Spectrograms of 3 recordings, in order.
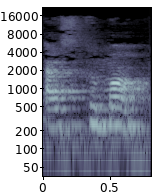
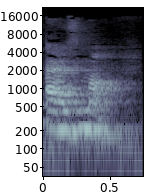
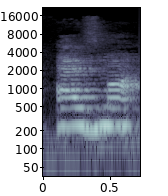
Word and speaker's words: asthma: People pronounce it as asthma. It is not asthma. Spelling उसकी ऐसी है कि वो ऐसे प्रोनाउंसिएशन उसका निकल सकता है कि वो एस्थमा है, बट the real pronunciation is एज्मा, एज्मा एंड नॉट अस्थमा, एज्मा.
